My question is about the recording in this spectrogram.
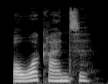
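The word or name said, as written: Overgrænse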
